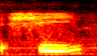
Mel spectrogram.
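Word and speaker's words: shi (四): En los hospitales y en hoteles y demás, normalmente el número 4 se suele evitar mucho, porque 4 en japonés, lo que sería shi, con diferente kanji, también se pronuncia shi, el nombre de muerte.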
